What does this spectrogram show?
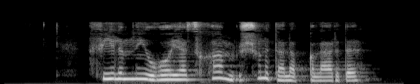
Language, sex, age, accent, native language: Uzbek, female, 18-24, Samarqand, Uzbek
